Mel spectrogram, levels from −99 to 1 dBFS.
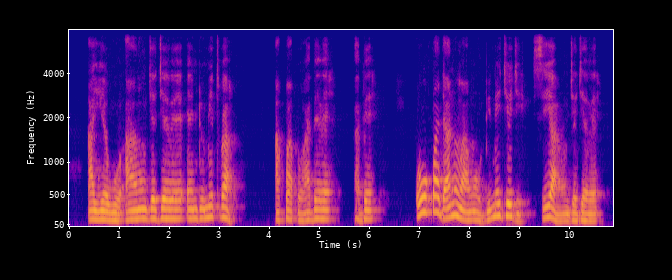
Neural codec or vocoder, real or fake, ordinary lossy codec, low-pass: codec, 16 kHz, 8 kbps, FreqCodec, smaller model; fake; none; 7.2 kHz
